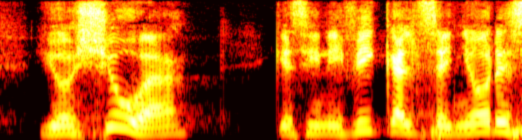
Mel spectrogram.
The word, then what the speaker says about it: Joshua: dada por jesucristo y josué que en hebreo se pronuncia joshua que significa el señor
